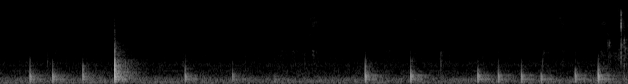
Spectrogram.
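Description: Dry-erase marker writing on a whiteboard: a string of short, irregular strokes and taps of the marker tip, the sharpest a little over a second in.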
